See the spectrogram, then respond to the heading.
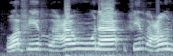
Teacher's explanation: فرعون کی را کو باریک کریں گے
